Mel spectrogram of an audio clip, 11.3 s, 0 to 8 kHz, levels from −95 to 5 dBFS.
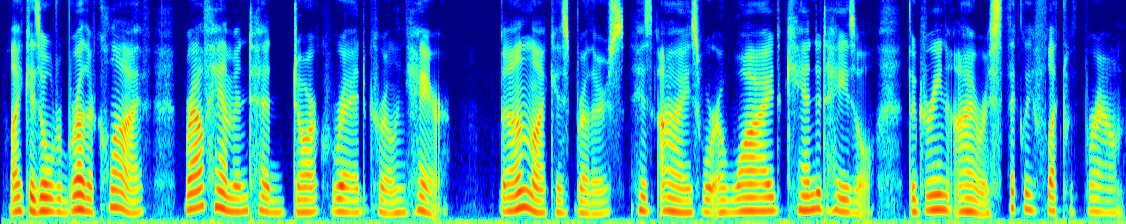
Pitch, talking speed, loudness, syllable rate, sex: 175 Hz, 155 wpm, -19 LUFS, 4.5 syllables/s, female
